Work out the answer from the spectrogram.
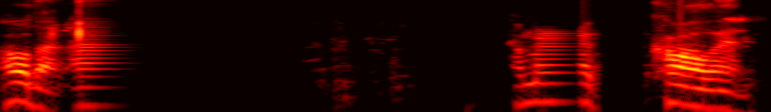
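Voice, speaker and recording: A man's voice: fairly high pitch, takes it slowly, a little mellow. A man talking casually on a group video call, rambling and restarting his sentences, his audio choppy and cutting out.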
